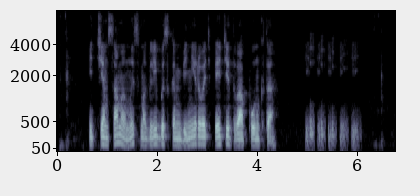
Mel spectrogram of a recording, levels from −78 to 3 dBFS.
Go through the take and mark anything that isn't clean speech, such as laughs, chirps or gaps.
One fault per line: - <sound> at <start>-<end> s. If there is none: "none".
- laugh at 5.0-6.1 s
